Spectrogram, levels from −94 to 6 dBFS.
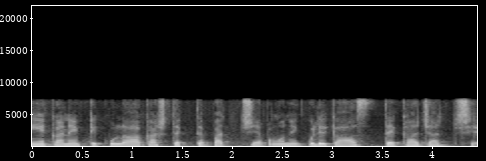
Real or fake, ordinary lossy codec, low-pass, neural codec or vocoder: fake; none; 7.2 kHz; codec, 16 kHz, 2 kbps, X-Codec, HuBERT features, trained on LibriSpeech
